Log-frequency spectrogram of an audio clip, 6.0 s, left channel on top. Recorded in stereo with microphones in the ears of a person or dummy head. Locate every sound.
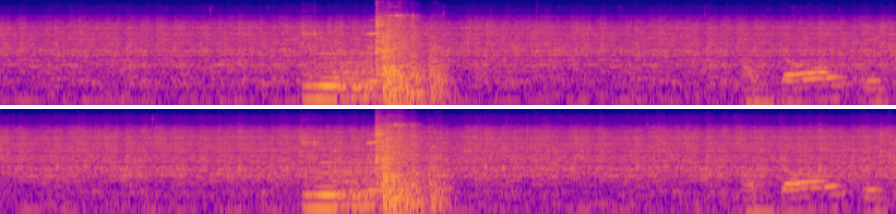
0.0 s running water: 45° right (ahead or behind), 4.5 m
2.0 s a door slam: 5° right (ahead or behind), 0.9 m
4.9 s a man speaking: 10° right (ahead or behind), 1.3 m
